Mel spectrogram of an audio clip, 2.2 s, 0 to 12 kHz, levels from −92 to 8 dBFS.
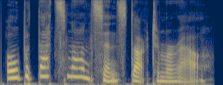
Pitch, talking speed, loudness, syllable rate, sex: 245 Hz, 160 wpm, -18 LUFS, 4.5 syllables/s, female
